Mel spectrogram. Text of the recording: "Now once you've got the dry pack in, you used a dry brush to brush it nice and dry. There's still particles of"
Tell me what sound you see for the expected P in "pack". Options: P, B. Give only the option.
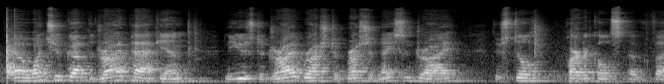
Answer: P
